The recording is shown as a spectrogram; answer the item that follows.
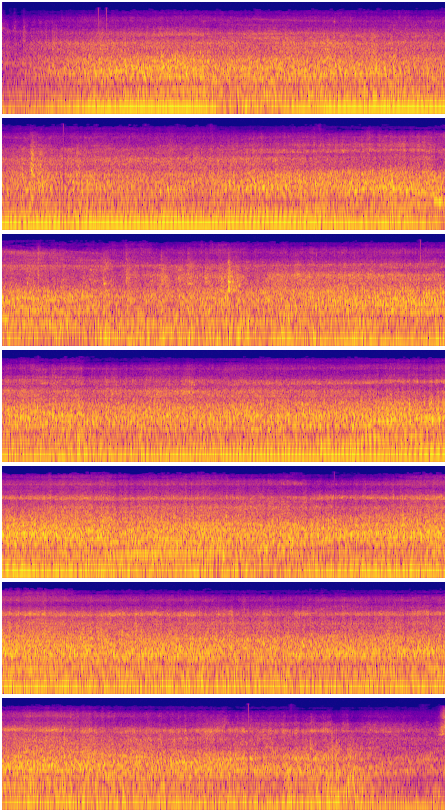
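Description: A John Deere tractor's diesel engine running under way, heard from inside the cab. It has an uneven croaking note that the owner blames on worn-out regenerated Denso injectors, made worse after the engine's power was raised. The engine note dips about nine seconds in and climbs back a few seconds later.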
